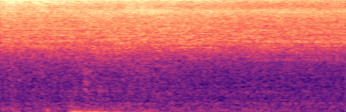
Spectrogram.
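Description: Steady, loud hiss of steam escaping a pressure cooker with beef cooking inside, a continuous broadband rush held evenly throughout with no pauses.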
